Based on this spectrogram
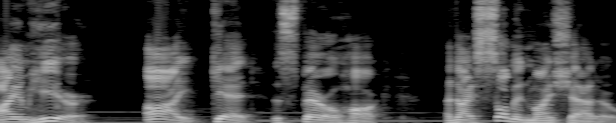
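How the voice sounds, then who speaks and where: Shouting in a put-on character voice, a man speaks at medium pitch and a moderate pace. Faint music plays in the background. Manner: shouting, defiant.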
